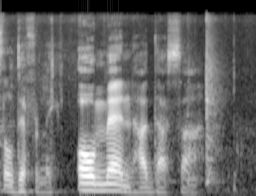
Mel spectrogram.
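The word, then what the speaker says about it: אֹמֵן: one I see the word amen well it's pronounced a little differently Omen Omen right he took care of Hada he took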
